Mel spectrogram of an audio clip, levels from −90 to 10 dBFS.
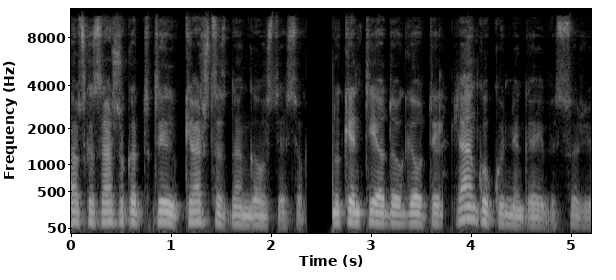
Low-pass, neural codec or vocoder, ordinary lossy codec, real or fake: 10.8 kHz; none; Opus, 32 kbps; real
